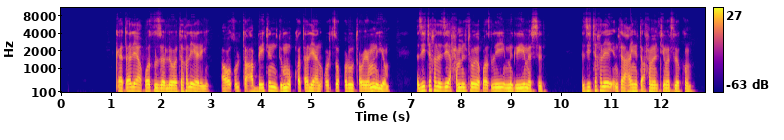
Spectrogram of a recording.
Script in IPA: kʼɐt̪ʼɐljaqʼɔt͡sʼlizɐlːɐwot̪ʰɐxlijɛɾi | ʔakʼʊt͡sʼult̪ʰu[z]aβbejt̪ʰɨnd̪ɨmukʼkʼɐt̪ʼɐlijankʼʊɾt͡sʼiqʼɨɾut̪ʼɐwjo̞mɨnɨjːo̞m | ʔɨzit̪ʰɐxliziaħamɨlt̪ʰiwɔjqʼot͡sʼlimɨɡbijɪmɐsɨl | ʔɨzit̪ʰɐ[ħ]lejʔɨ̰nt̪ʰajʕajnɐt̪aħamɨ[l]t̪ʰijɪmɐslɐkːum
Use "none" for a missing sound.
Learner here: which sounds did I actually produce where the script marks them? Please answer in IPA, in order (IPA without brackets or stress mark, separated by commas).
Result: ʕ, x, l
